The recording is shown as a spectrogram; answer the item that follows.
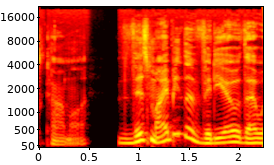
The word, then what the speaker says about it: Kamala: And Kamala's like, hey, you're it.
